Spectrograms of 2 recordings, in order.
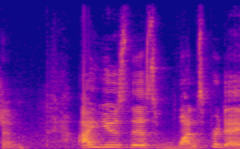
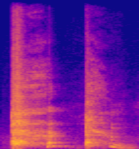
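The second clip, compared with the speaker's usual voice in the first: coughing fit; 3 semitones higher, 8 dB louder than usual. Real, not acted. Choking on saliva mid-livestream.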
